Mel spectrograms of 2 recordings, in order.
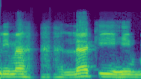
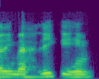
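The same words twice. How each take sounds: First: لمهلكهم with the lam opened, said slowly as li-mahlakihim; slow recitation of لمهلكهم with fatha on the lam; Shu'ba's reading. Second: لمهلكهم with a kasra on the lam, said as li-mahlikihim; Hafs's reading. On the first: Teacher recites Shu'ba's reading for students, slow لمهلكهم with open lam. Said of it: "قرأ شعبة بفتح اللام". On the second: Teacher recites Hafs's reading for students, لمهلكهم with kasra on lam. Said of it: "وقرأ حفص بكسرها". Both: Shown as a demonstration.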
